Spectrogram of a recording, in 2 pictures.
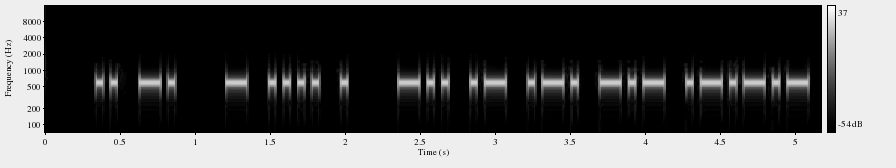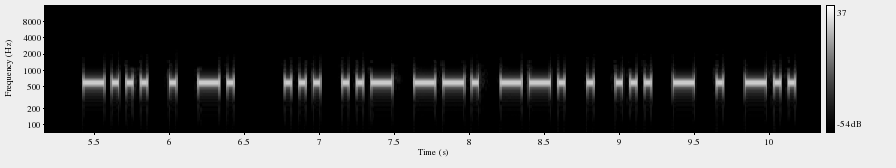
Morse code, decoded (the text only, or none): IN THE DARK. BEN SUGGESTED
